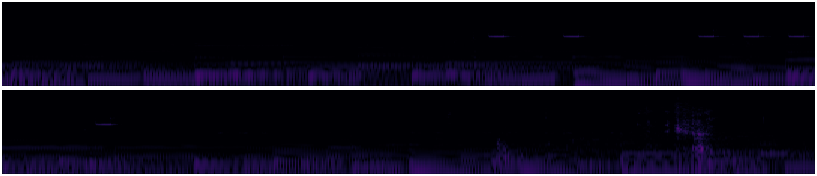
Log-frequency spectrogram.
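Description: Background music playing throughout, with six short high electronic beeps from a microwave keypad between about three and six seconds in as a timer is set.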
